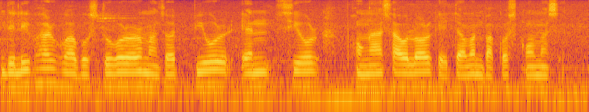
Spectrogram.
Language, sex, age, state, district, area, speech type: Assamese, male, 18-30, Assam, Kamrup Metropolitan, urban, read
